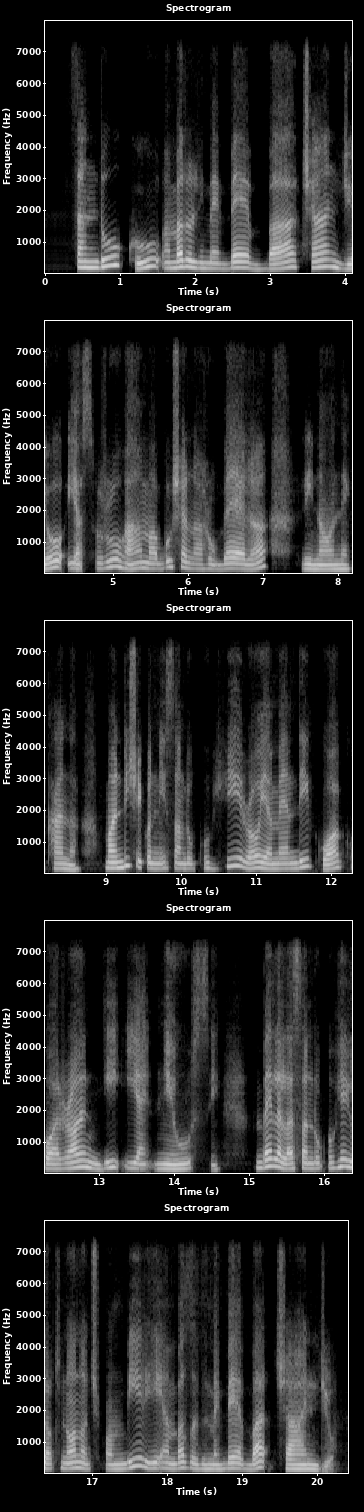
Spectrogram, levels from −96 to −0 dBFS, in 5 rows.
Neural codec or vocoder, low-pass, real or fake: codec, 16 kHz in and 24 kHz out, 0.9 kbps, LongCat-Audio-Codec, four codebook decoder; 7.2 kHz; fake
